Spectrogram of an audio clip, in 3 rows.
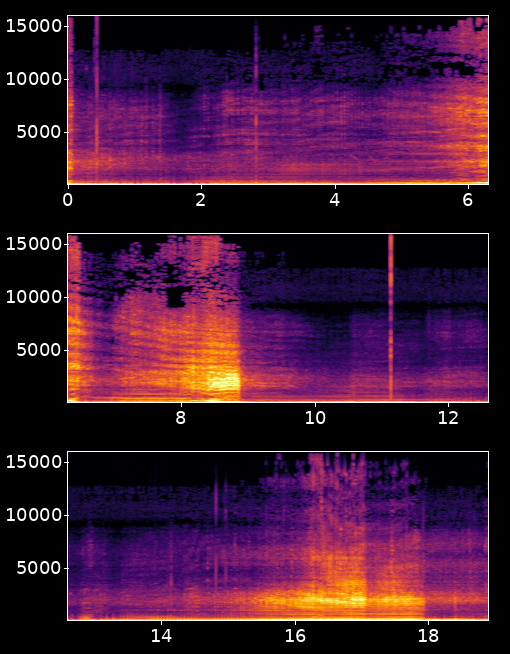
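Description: Kawasaki KFX400 four-stroke quad and big-bore Yamaha YZ125 two-stroke dirt bike engines running on a dirt flat track. Twice in the middle the revs rise sharply as a rider accelerates, the second time loudest. Near the end the engine noise grows louder as a bike comes close.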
